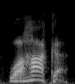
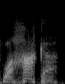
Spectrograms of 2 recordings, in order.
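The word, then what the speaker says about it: Oaxaca: Starts with an O, but it's pronounced with a W. Wajaka.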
